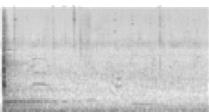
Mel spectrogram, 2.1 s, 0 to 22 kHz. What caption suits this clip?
Metal coated tree with mallet and stick samples, recorded from physical portable recorder
The meadow, San Francisco 2020
metal metallic resonant percussive hit percussion drum tree field-recording industrial impact high-quality city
